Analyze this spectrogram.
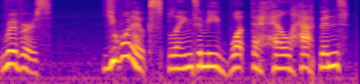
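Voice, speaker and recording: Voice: medium pitch, expressive, moderate pace, close to an everyday voice. An actor playing a stern, shrewd military commander giving orders in an action video game. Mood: stern, questioning. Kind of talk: video game dramatic dialogue.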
